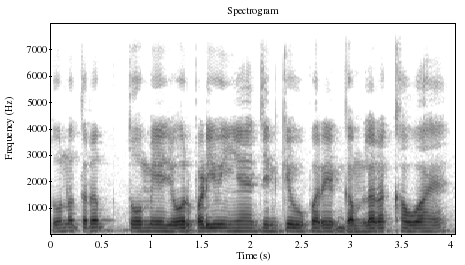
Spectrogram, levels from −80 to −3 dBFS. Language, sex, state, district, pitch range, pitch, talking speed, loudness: Hindi, male, Uttar Pradesh, Shamli, 120-130 Hz, 125 Hz, 220 wpm, -18 LUFS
